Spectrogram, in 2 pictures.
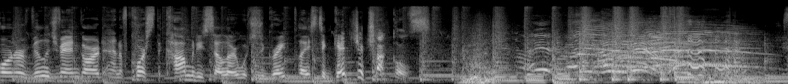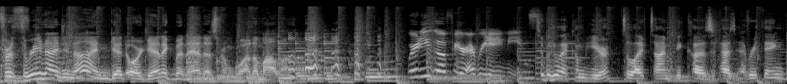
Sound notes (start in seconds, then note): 4.5 dramatic wooshing; 6.9 woman chuckles; 10.6 woman laughs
